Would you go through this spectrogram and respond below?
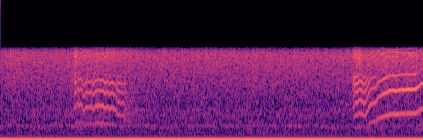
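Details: Two whines from a puppy: the first short and slightly falling, the second rising steadily and held, separated by about two seconds of low hum.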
